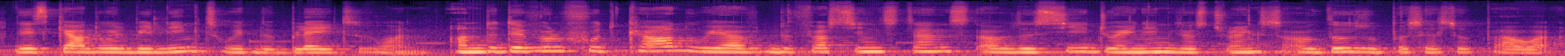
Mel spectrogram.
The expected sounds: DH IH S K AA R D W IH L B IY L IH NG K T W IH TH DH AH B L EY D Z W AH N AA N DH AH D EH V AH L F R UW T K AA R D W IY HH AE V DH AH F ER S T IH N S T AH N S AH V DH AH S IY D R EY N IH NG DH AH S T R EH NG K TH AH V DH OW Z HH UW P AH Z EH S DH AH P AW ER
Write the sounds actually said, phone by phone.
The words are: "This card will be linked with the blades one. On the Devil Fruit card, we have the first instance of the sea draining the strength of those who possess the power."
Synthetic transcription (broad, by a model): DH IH S K AA R D W IH L B IY L IH NG K T W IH DH AH B L EY D Z W AH N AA N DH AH D EH V AH L F UW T K AA R D W IY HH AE V DH AH F ER S T IH N S T AH N S AH V DH AH S IY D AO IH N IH NG DH AH S T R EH NG K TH AH V DH OW Z HH UW P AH S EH S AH P AW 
